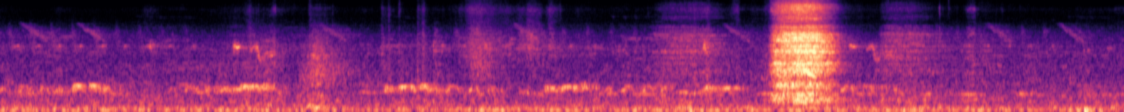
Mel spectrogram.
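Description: Birds calling: a low cooing call repeated about once a second, with thin, high chirps from other birds. About eight seconds in comes a brief, loud rush of noise.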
